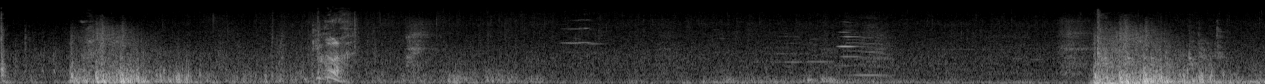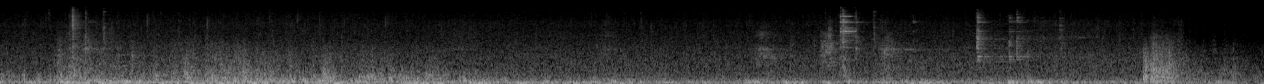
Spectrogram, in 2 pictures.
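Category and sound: nature, heavy rain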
